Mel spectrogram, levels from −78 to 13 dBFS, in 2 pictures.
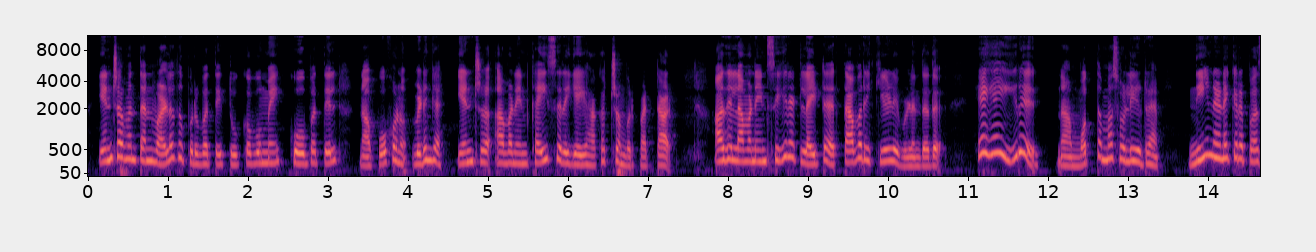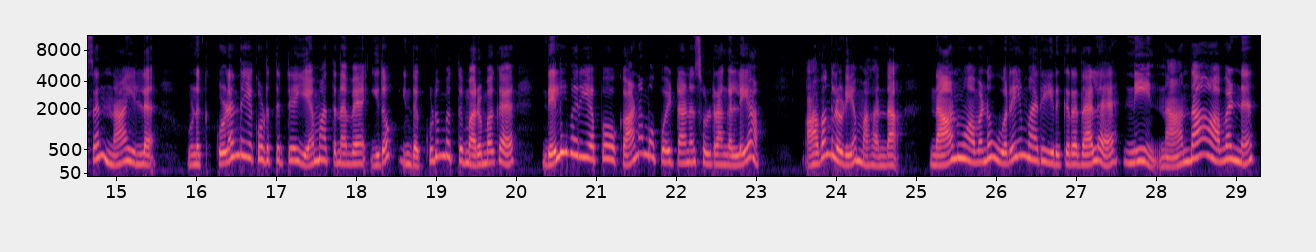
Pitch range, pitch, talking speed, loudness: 200-290 Hz, 245 Hz, 120 wpm, -21 LUFS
